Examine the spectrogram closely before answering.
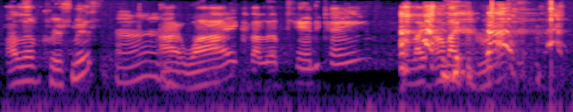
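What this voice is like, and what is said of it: Noticeable accent, hard to understand. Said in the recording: “you have an accent. ... He has an accent. That's the problem. I couldn't understand.”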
